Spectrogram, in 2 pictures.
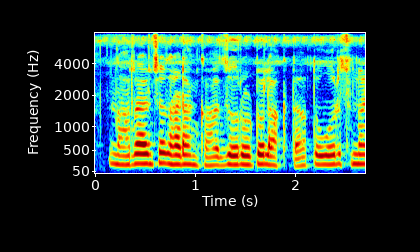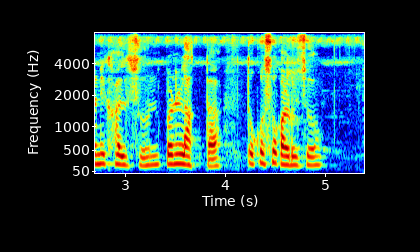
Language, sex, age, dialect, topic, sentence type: Marathi, male, 18-24, Southern Konkan, agriculture, question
